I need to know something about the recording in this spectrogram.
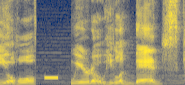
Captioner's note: beep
